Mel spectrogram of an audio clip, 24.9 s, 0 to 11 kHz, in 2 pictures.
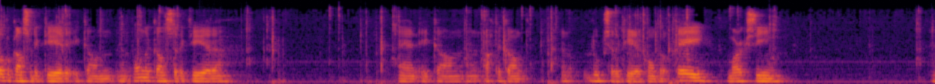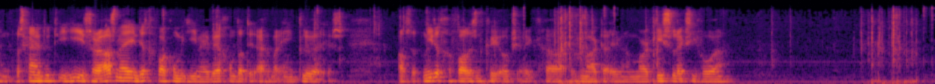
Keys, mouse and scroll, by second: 0.1 middle click, 1.9 shift+middle click, 2.4 middle click, 3.7 shift+a, 5.3 middle click, 6.8 shift+a, 7.0 click, 7.5 middle click, 9.0 ctrl+e, 10.4-12.3 middle drag, 15.4-16.7 middle drag, 17.9 middle click, 18.9 shift+a, 19.5 click, 20.1 ctrl+z, 20.3 shift+a, 20.6 click, 24.3 ctrl+z, 24.7 shift+a, 24.8 click.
